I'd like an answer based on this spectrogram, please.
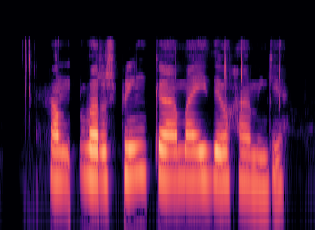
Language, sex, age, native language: Icelandic, female, 15, Icelandic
